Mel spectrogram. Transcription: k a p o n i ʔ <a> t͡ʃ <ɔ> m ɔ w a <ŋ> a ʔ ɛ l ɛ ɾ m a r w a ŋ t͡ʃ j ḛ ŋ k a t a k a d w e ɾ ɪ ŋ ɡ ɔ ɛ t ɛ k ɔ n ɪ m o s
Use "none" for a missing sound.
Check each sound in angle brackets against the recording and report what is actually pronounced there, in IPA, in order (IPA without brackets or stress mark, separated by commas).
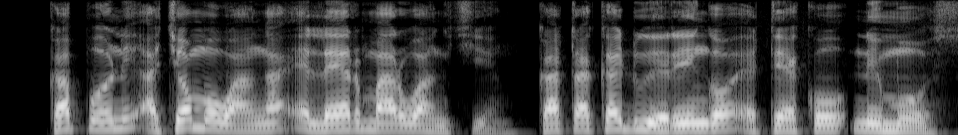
a, ɔ, ŋ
